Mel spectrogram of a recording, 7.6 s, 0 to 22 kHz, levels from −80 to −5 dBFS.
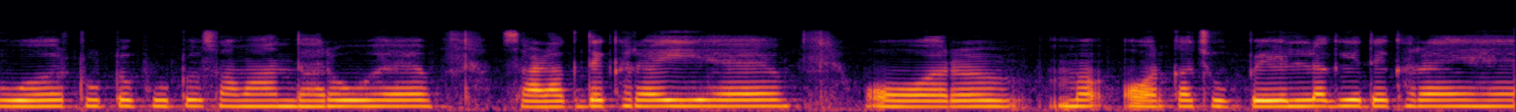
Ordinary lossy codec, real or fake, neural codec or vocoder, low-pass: none; fake; codec, 24 kHz, 3.1 kbps, DualCodec; 7.2 kHz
